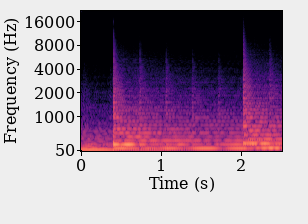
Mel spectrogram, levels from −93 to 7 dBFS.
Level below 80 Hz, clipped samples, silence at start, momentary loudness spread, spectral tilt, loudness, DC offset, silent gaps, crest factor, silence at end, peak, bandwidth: -36 dBFS; under 0.1%; 0 s; 7 LU; -10 dB/octave; -26 LUFS; under 0.1%; none; 14 dB; 0 s; -10 dBFS; 6.6 kHz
